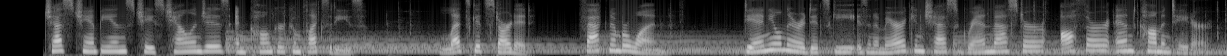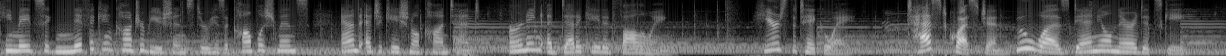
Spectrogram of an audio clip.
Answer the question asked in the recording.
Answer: An American chess grandmaster, author, and commentator.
